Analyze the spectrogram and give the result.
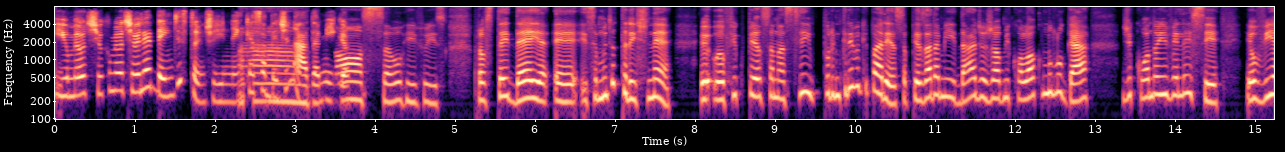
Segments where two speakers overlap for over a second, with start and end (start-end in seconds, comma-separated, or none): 2.3-3.7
